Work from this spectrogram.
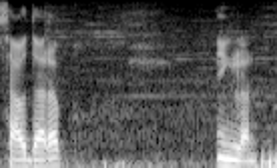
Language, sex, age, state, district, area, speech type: Odia, male, 18-30, Odisha, Ganjam, urban, spontaneous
